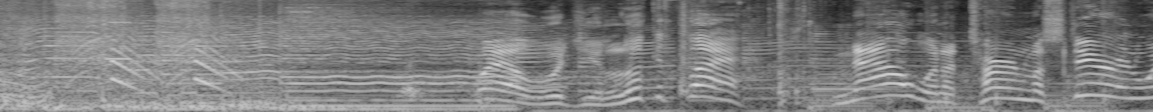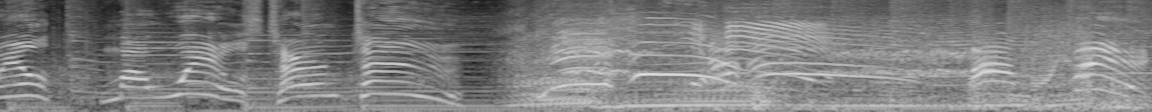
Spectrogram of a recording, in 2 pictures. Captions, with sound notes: Well, would you look at that? Now when I turn my steering wheel, my wheels turn too! [cheering] I'm fixed!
